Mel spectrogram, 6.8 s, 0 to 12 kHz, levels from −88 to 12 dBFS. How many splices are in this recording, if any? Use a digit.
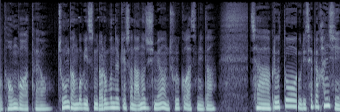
4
